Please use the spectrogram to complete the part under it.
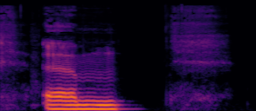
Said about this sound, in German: Jetzt muss ich husten, das tut mir leid. Gar kein Problem. Es kratzt im Hals.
